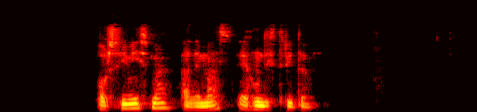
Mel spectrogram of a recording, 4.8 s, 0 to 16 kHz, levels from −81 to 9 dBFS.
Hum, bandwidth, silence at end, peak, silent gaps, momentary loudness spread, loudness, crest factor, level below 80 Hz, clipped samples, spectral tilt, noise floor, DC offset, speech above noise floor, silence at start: none; 7.2 kHz; 1.65 s; -6 dBFS; none; 10 LU; -23 LUFS; 18 dB; -74 dBFS; under 0.1%; -6 dB/octave; -88 dBFS; under 0.1%; 66 dB; 1 s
